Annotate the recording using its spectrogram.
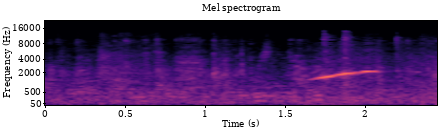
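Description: A short whistle-like tone gliding upward, about a third of a second long near the end, over faint room tone with light clicks.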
